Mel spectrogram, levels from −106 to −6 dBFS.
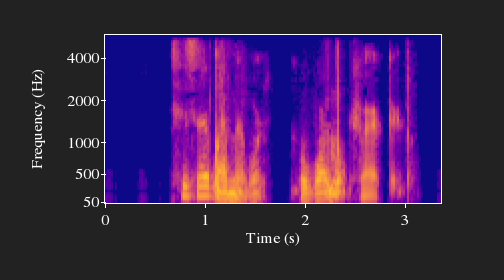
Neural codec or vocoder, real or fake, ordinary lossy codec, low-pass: codec, 24 kHz, 0.9 kbps, WavTokenizer, small release; fake; MP3, 32 kbps; 5.4 kHz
